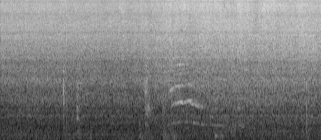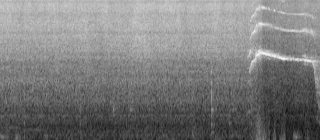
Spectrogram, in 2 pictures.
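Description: Stir-fried noodles and meat sizzling in a pan with stir-fry sauce just added, with stirring. Near the end a loud high-pitched squeal rises sharply and holds for about a second over the sizzle.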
